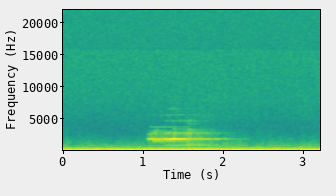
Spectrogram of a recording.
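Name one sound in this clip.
A soft electronic tone sounds as text scrolls.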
